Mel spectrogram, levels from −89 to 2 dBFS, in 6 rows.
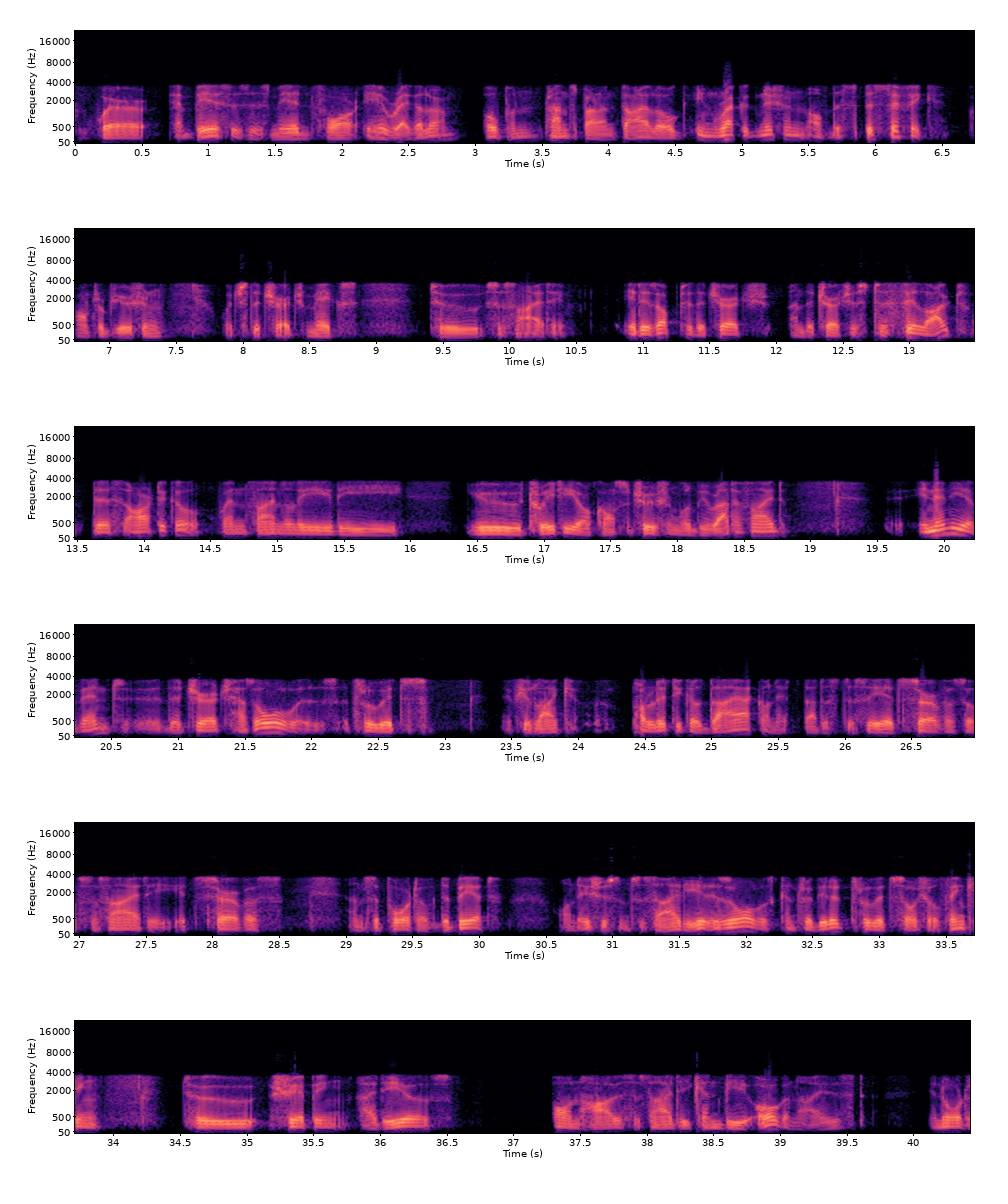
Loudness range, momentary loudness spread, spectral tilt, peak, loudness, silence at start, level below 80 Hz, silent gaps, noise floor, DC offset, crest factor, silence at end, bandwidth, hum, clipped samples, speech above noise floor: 3 LU; 14 LU; -8 dB/octave; -8 dBFS; -27 LUFS; 0.15 s; -82 dBFS; none; -79 dBFS; under 0.1%; 20 dB; 0 s; 5.2 kHz; none; under 0.1%; 53 dB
